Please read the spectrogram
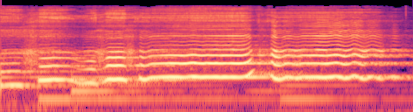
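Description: Soundtrack music: a voice humming a slow, wordless melody in long held notes, wavering with vibrato near the end, over steady low accompanying notes.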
